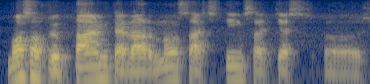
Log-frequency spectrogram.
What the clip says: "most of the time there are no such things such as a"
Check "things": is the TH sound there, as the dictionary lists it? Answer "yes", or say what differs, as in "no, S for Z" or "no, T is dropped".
no, T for TH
